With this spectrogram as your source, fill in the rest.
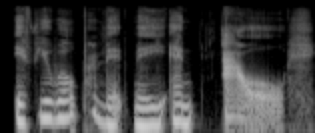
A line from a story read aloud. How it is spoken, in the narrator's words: he murmured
